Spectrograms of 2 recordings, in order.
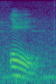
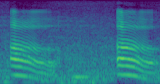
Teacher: আমি বাংলা উচ্চারণ করছি অ, ঠোঁটটা গোল হয়ে যাচ্ছে · সংস্কৃতে আ, বাংলায় অ। ঠোঁট গোল করা যাবে না, দুই পাশে প্রসারিত হতে হবে ঠোঁট দুটো।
